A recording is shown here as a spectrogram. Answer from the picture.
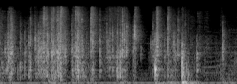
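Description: Plastic poly mailer bag crinkling in a run of irregular crackles as the product box is pulled out of it, with a light knock near the end.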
